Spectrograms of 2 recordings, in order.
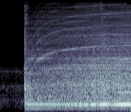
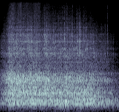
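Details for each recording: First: Double-insulated Luminina (Aldi brand) mixer of unknown age on its speed control: spins up instantly to a smooth, steady hum with an even whir and no rattles or grinding; healthy motor. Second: Cheap, creaky, very light Luminina (likely Aldi) mixer turntable spun by hand, unplugged: gritty, crunchy rumble fading as it slows, like rolling on gravel; rough turntable bearing.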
